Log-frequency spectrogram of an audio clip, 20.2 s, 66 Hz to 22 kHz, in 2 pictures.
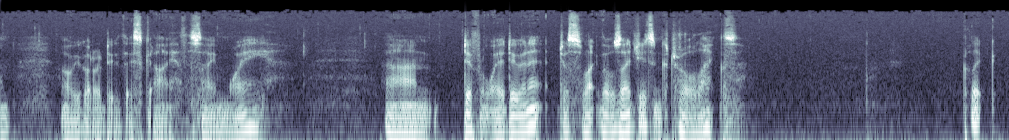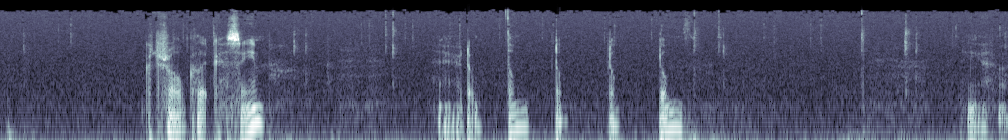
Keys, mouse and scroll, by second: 0.2-5.1 middle drag, 4.5-7.9 drag, 7.0 ctrl+x, 9.8-13.8 drag, 13.9-20.1 drag, 19.8-20.1 middle drag.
